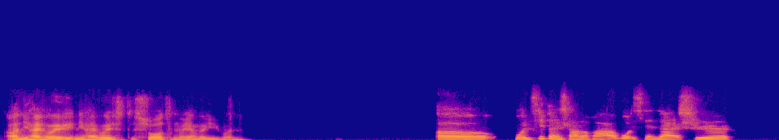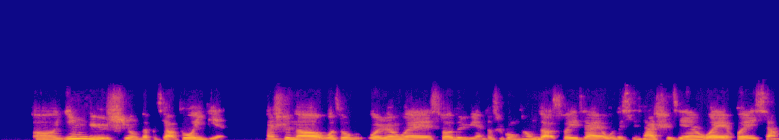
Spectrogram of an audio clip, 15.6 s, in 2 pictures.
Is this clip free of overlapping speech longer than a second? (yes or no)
yes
